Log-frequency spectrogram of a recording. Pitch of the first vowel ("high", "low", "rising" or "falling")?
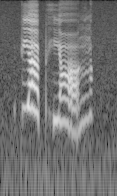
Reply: falling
